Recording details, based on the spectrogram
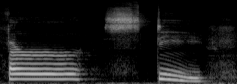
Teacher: remember to to do that th with your tongue between your teeth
